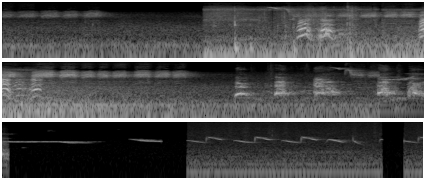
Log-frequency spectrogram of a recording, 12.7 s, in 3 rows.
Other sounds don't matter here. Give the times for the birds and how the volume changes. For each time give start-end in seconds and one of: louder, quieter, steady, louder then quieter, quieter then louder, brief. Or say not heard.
0.0-12.6 louder then quieter.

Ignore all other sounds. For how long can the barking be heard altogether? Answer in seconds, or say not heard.
5 s.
